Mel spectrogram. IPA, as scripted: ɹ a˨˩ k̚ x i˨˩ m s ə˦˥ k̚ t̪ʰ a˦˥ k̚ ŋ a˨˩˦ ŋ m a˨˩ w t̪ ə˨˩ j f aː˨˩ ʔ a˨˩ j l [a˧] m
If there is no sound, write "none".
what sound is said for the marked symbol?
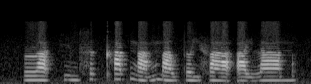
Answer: a˧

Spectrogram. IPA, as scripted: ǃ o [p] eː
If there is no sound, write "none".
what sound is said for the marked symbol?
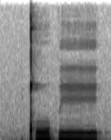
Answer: p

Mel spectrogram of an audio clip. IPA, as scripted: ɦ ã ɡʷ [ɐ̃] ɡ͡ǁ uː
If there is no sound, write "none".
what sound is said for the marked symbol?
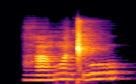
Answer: ã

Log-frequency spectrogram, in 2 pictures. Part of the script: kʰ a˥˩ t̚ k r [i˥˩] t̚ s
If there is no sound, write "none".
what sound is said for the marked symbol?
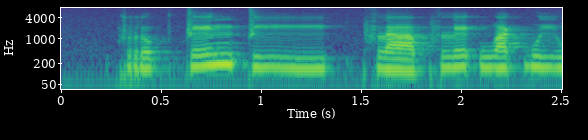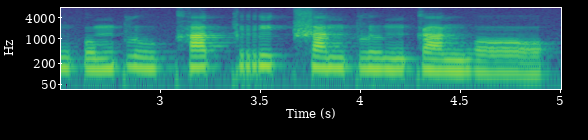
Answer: i˥˩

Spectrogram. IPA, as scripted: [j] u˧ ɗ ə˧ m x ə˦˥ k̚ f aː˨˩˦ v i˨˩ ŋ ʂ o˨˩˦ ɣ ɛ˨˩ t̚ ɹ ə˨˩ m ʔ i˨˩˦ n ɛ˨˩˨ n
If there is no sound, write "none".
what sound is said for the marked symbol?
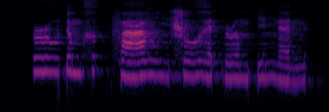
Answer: ɹ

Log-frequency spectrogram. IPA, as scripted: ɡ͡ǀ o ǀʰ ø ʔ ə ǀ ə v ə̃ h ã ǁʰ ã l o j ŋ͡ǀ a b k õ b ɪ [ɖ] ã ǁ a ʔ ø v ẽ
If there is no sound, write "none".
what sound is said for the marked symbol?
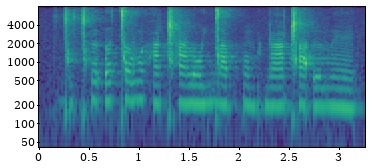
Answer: ɖ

